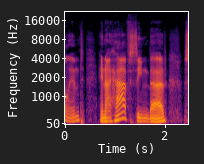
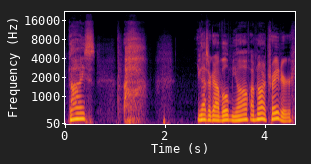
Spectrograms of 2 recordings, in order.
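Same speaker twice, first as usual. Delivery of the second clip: higher, fast, hammed-up wounded pleading; mock hurt plea; 4 semitones higher than usual. Mocking Tony pleading with housemates, hammed-up hurt. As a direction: whine it like a betrayed contestant. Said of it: "he's like".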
